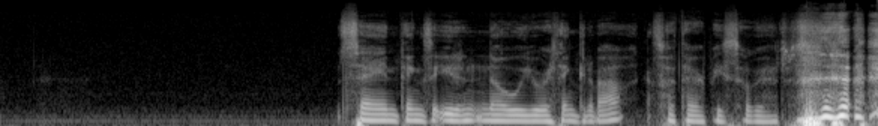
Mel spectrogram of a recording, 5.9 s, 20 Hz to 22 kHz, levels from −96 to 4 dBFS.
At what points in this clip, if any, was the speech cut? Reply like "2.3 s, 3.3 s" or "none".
4.3 s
